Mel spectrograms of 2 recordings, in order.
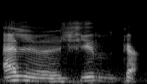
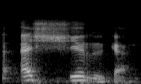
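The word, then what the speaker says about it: الشرك: Cara bacaan dia bukan al-syirka. Tetapi cara bacaan dia adalah asyirka.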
